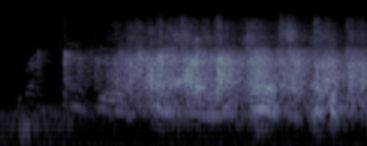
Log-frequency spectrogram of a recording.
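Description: A crowd bursts into sustained applause after a brief quiet moment, the dense clapping swelling quickly and holding steady at a loud level throughout.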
